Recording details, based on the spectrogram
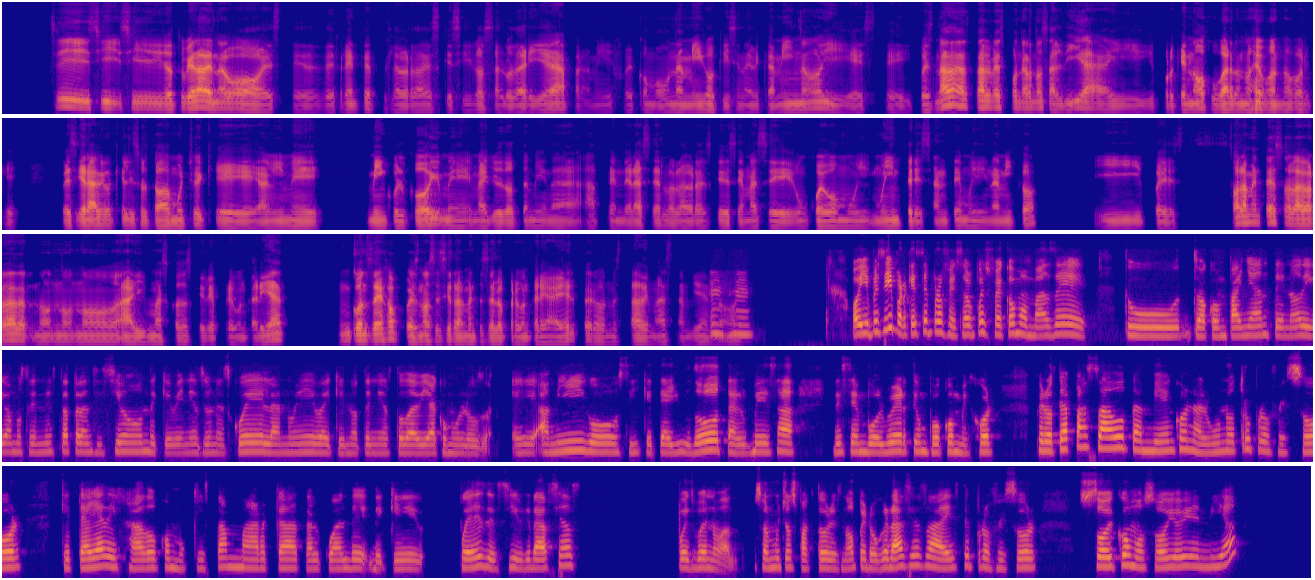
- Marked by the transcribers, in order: laughing while speaking: "nuevo"; tapping
- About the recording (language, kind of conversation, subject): Spanish, podcast, ¿Qué profesor influyó más en ti y por qué?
